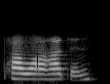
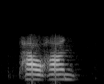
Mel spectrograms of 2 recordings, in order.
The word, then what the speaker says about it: Powhatan: Now, Pocahontas was the favorite daughter of Powhatan. I'm sorry, Powhatan. Let's make sure we say that correctly and give him the respect that he has earned.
